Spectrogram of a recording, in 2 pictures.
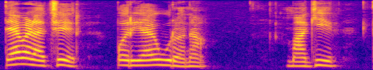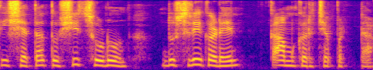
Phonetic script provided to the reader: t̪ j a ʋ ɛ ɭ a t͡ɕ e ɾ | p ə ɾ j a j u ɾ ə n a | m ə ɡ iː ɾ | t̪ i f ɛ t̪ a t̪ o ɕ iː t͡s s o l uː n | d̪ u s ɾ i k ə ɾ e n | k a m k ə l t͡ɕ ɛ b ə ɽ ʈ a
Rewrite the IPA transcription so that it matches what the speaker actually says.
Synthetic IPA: t̪ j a ʋ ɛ ɭ a t͡ɕ e ɾ | p ə ɾ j a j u ɾ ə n a | m a ɡ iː ɾ | t̪ i ɕ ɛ t̪ a t̪ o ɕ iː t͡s s o ɽ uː n | d̪ u s ɾ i k ə ɽ e n | k a m k ə ɾ t͡ɕ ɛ p ə ɽ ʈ a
